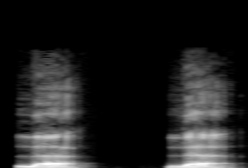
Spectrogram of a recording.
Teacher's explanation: makhraj lam itu terdapat pada ujung lidah kita menempel ke langit-langit yang ada di belakang pangkal gigi la la nah ketika ditempelkan digeserkan atau disimpangkan ke samping Nah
